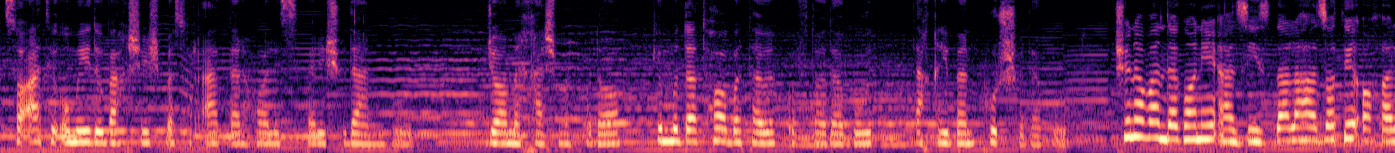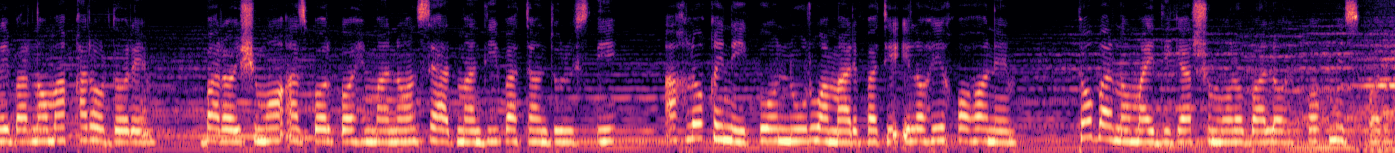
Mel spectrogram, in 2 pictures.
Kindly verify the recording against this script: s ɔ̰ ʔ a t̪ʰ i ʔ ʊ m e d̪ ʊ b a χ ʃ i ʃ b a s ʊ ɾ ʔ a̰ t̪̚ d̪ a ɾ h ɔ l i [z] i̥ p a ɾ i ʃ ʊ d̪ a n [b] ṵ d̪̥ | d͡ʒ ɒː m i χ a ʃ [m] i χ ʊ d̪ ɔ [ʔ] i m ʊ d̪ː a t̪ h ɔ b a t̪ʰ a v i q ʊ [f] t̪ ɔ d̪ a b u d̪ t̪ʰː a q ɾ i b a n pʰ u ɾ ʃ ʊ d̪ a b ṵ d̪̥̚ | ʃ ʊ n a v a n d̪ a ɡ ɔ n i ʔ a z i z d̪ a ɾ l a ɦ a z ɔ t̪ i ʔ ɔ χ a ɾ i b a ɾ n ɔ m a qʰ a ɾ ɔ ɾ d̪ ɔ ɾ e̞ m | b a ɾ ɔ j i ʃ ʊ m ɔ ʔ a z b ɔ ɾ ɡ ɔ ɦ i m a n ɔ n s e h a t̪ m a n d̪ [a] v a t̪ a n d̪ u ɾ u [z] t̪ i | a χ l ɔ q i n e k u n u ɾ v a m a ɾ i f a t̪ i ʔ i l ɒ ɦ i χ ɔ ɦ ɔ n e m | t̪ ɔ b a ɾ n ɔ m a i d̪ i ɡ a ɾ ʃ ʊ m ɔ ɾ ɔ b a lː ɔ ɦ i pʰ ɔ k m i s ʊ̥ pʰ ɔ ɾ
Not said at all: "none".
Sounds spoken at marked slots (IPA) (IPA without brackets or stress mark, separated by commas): s, b, m, k, f, i, s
